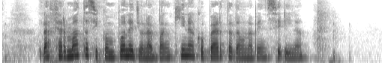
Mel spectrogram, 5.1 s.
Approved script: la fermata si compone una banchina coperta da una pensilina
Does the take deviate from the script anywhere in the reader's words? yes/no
yes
